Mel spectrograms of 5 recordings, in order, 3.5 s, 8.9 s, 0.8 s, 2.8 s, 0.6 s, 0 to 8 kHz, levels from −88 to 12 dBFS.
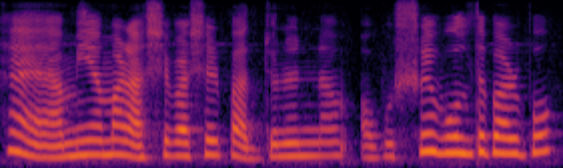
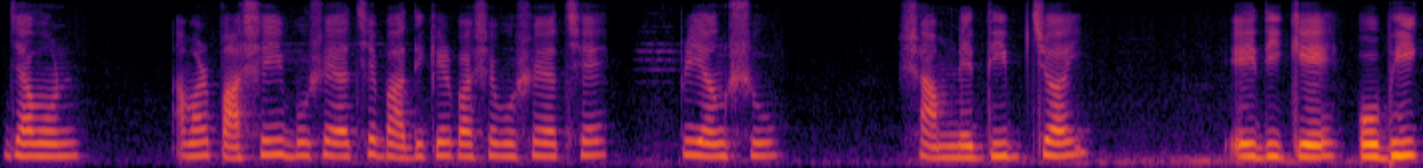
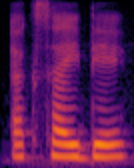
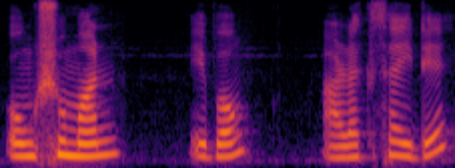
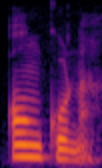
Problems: constant background noise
